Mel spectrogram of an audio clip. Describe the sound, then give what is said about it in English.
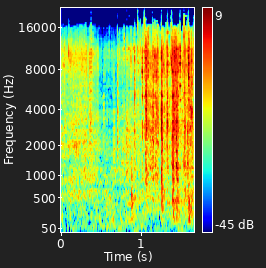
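Continuous crunching and clinking of broken glass and splintered wood fragments as two people on their knees shift and sort them by hand, with sharp bright tinkles growing busier toward the end; no voices. “Why are you both on your knees, sorting through splintered wood and smashed glass?”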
